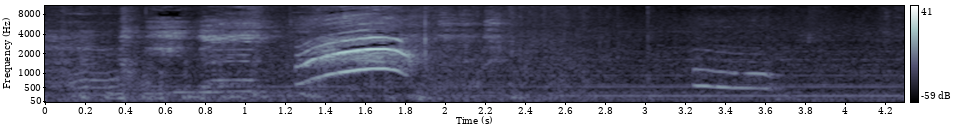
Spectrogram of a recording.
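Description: A one-year-old's high-pitched squeal that rises and falls, about a second in and lasting about half a second, then a softer short falling vocal sound near the end.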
